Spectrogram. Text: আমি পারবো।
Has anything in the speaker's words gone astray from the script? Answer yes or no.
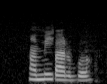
no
